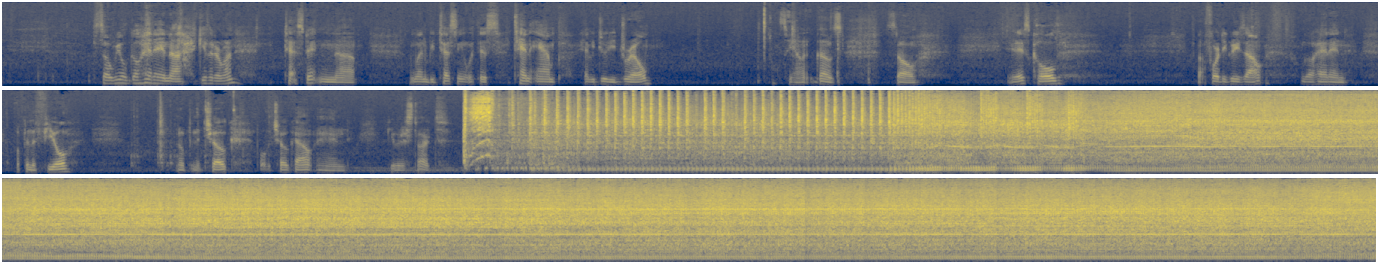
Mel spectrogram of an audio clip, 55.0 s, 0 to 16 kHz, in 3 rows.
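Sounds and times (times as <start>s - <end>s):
generator engine running: 24.4s - 55.0s.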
